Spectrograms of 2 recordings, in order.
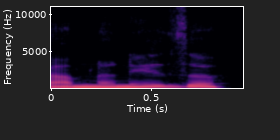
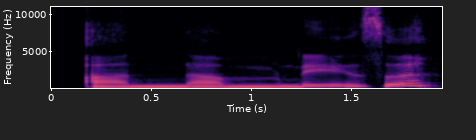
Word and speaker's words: Anamnese: Der macht also eine ausführliche Amnese. Anamnese.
